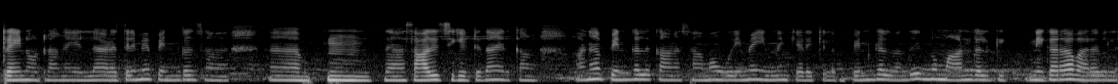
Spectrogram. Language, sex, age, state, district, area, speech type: Tamil, female, 30-45, Tamil Nadu, Thanjavur, urban, spontaneous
